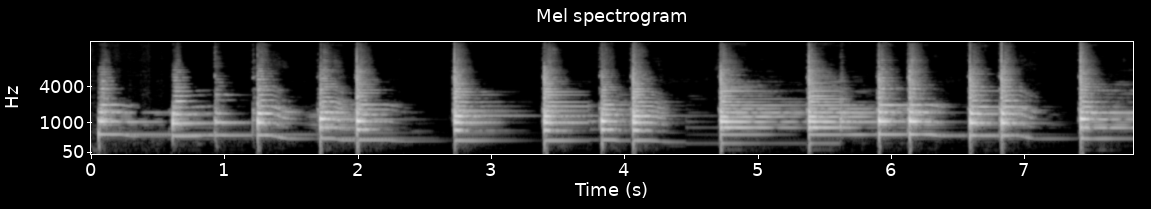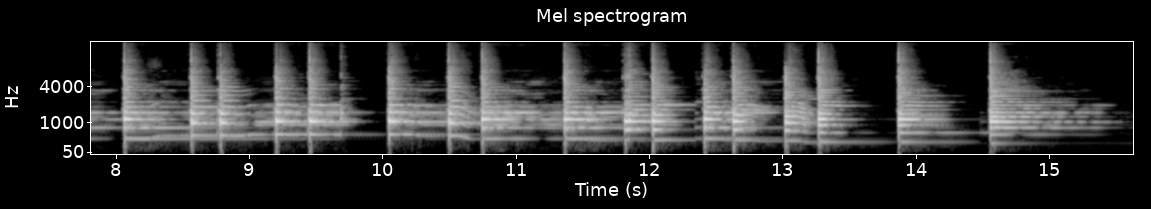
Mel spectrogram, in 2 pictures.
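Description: An Okinawan sanshin, a three-string lute, plays a lively melody of bright, twangy plucked notes, each decaying quickly, in a steady rhythm with occasional strummed clusters; no one speaks.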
